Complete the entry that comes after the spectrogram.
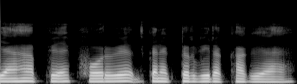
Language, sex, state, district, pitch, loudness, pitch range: Hindi, male, Jharkhand, Garhwa, 140 Hz, -14 LUFS, 130-140 Hz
